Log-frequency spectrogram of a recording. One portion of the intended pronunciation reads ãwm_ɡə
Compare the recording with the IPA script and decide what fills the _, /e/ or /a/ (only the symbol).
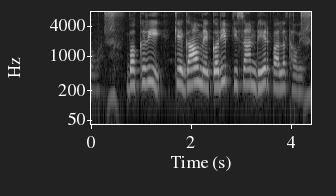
e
